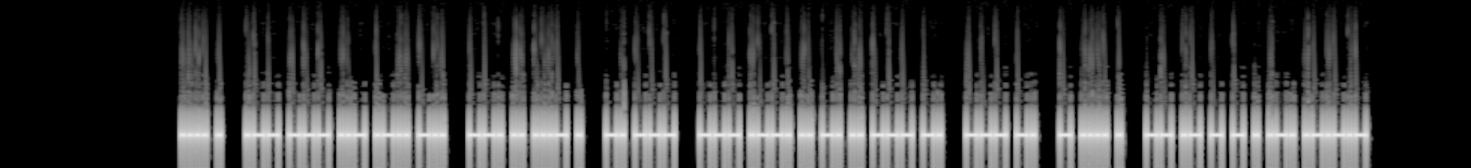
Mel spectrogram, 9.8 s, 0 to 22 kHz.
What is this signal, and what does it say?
Morse code, heard as a keyed tone, about 50 wpm, 700 Hz. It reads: HE WOULD GIVE NO OPINION ON THE MATTER.
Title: Sentences from Top 1200 Words 50wpm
